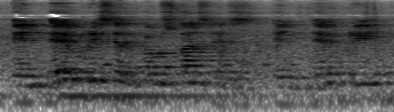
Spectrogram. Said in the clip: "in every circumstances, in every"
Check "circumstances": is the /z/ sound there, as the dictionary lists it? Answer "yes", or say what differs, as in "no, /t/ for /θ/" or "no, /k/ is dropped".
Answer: no, /s/ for /z/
